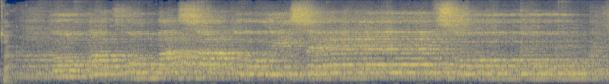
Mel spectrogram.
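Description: Church choir singing a slow liturgical chant in long, held notes.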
